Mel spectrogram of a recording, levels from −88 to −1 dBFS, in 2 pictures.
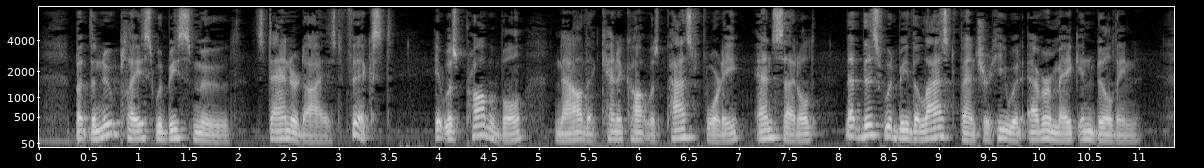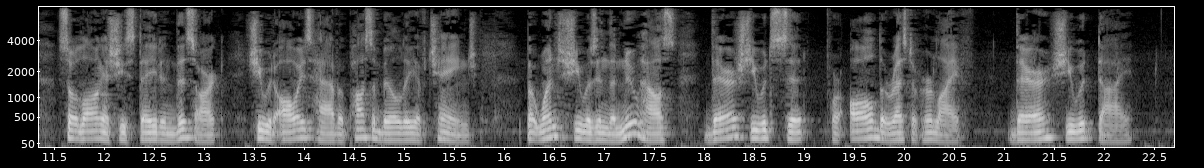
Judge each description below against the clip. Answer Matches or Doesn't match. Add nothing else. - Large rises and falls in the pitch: Doesn't match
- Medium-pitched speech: Doesn't match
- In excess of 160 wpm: Matches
